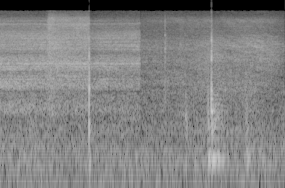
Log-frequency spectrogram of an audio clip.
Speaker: That hissing noise you can hear is actually coming from the tank, not from the not from the new tyre.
